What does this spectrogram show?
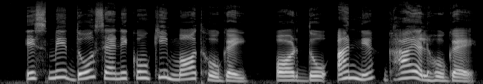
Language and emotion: Hindi, neutral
